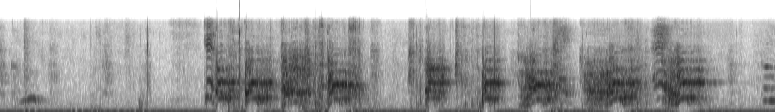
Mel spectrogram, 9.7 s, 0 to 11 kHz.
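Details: Two pit bulls, an old 10-year-old male and a 10-week-old puppy, playing rather than fighting: a quiet start with a few light sounds, then loud rough growly barks and yips in bursts through the second half.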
